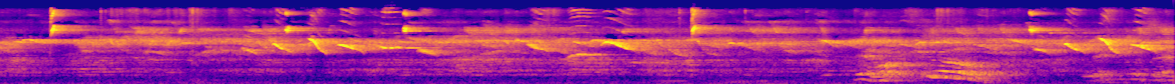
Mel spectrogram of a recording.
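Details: Green-winged saltator singing, said to be in top song form before August; quick descending chirped and whistled notes in loose bursts, with a steady high tone throughout and a softer chattering patch near the end.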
